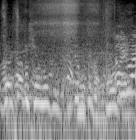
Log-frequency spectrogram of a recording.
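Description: A man talking steadily, with a short hiss about a second in.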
